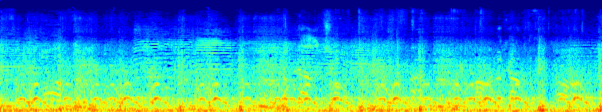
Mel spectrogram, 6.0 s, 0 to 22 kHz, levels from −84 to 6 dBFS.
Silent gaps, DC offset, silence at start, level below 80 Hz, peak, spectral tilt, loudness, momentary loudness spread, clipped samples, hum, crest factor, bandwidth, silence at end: none; under 0.1%; 0 s; -22 dBFS; 0 dBFS; -8 dB/octave; -18 LUFS; 2 LU; under 0.1%; none; 16 dB; 13 kHz; 0 s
